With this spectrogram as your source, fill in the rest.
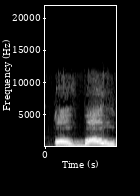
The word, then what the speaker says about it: Aufbau: नाम प्रोनाउंस करें ऑफ बाउ। कुछ लोग कहते हैं इसको ऑफ बू, ऑफ बू इसको प्रोनाउंस करते हैं इस तरह मैं उर्दू में लिखता हूं ऑफ बू, ऑफ बू। और बच्चों मैं इसको प्रोनाउंस करता हूं ऑफ बाउ, ऑफ बाउ।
